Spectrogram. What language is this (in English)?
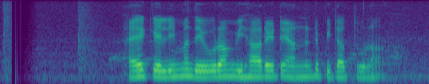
Sinhala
